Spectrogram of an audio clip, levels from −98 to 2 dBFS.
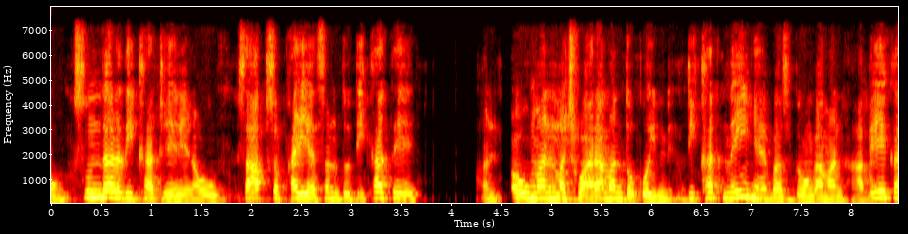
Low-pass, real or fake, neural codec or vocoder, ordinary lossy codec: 7.2 kHz; fake; codec, 16 kHz, 4.8 kbps, FACodec; none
